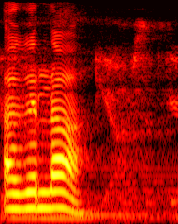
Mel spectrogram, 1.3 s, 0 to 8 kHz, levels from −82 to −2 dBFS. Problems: none marked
